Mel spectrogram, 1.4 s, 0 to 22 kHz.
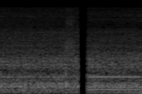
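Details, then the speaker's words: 2010 Ford F-150 towed in for stalling and crank-no-start (codes P025A, P0690, U0109; fuse 27 overheating suspected), under a quarter tank: in-tank fuel pump hums steadily and smoothly, about 9.3 amps on current ramp; normal fuel pump operation. "so as you can hear the fuel pump is running in the tank and sounds nice and smooth but we're going to current ramp it with a lab scope and have a look at it"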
